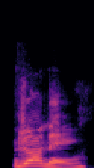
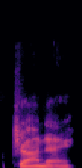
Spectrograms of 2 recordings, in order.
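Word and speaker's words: John'na: works better all right how do you pronounce your name Johnny Jan Jan Jan yes sorry j everybody pronounces it wrong like all the announcers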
